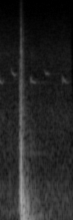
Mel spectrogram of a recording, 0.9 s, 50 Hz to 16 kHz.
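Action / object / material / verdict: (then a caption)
drop / car front door, metal / metal / solid. A 2026 Kia K4's metal front door is shut with a single solid, low thud, followed by a brief decaying rumble. The door closing sounds solid, a sign of sturdy build.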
